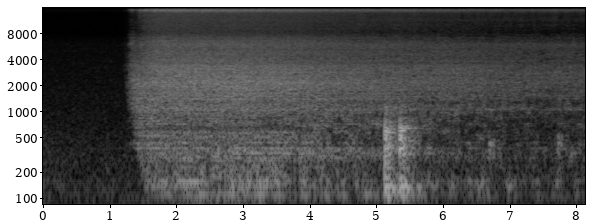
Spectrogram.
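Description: Ground tomato puree hitting hot coconut oil in a frying pan, sizzling loudly from about a second in and slowly dying down. A brief metal knock or two about five seconds in.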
